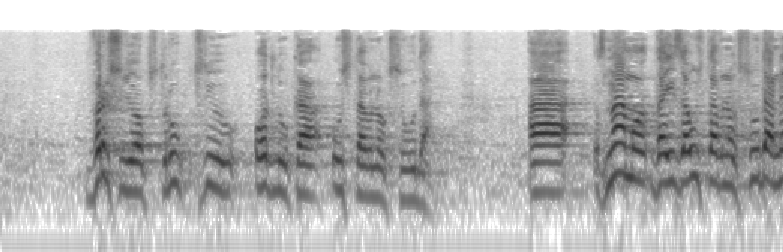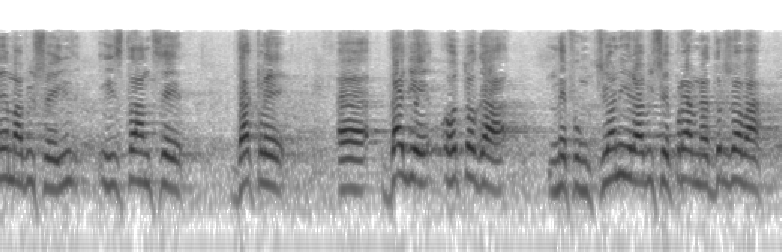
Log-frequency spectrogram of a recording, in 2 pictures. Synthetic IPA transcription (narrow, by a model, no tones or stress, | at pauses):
ʋr̩ʃiopst̪ɾuk̚t̪sijuo̞d̪lˠukaust̪aːʋno̞ɡsuːd̪a | aznaːmo̞d̪aizaust̪aːʋno̞ɡsuːd̪ane̞ːmaʋiʃe̞inst̪ant̪se̞ | d̪akle̞ | d̪aʎeo̞t̪o̞ɡa | ne̞fuŋk̚t̪sio̞niːɾaʋiʃe̞pɾaːʋnad̪r̩ʒaʋa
